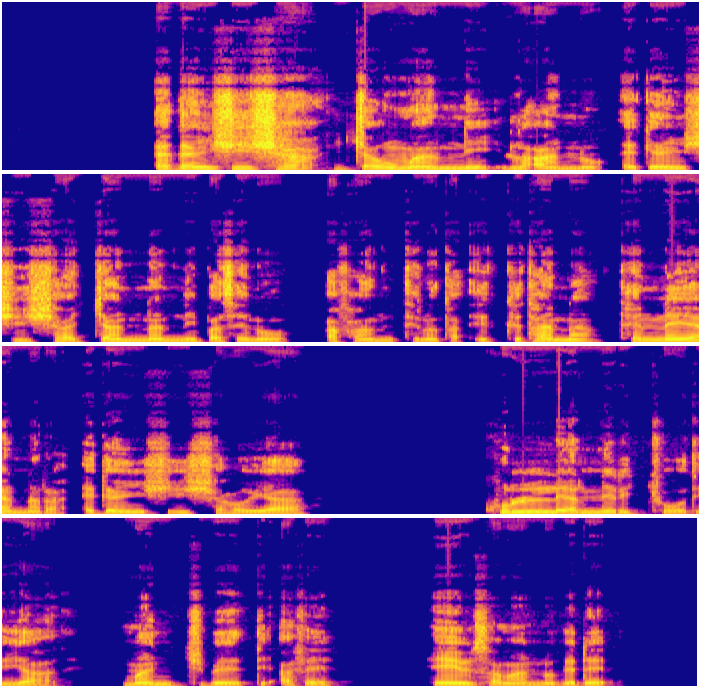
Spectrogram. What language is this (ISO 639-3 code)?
sid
